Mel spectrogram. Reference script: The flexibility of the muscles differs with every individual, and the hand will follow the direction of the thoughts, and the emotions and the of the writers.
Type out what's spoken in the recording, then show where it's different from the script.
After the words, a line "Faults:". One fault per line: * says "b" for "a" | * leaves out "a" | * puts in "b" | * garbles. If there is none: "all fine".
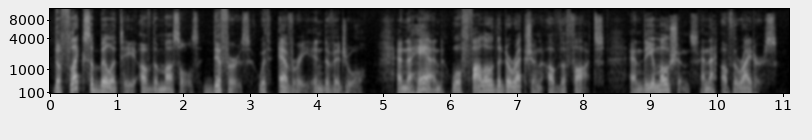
The flexibility of the muscles differs with every individual, and the hand will follow the direction of the thoughts, and the emotions and the of the writers.
Faults:
all fine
